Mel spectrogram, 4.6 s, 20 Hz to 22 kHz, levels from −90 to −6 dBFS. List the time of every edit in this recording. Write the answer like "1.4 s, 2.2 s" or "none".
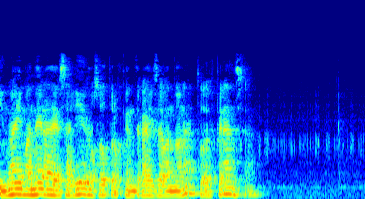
1.1 s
